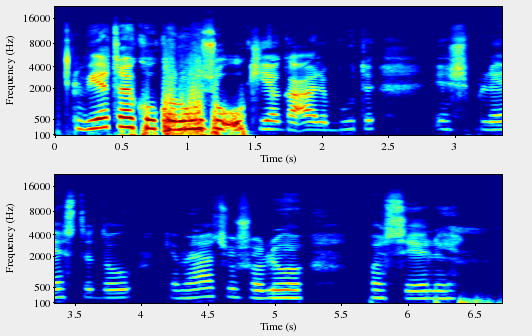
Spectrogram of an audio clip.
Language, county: Lithuanian, Vilnius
